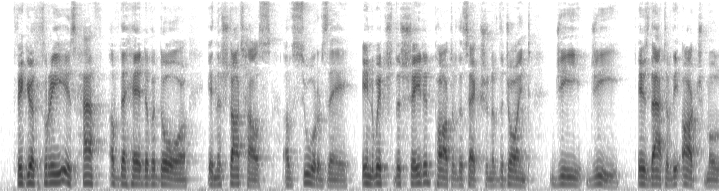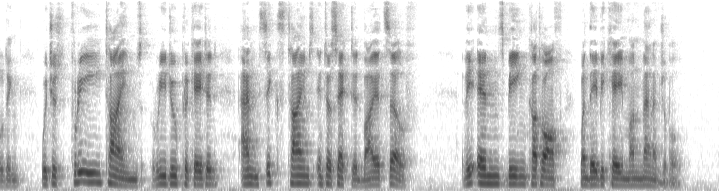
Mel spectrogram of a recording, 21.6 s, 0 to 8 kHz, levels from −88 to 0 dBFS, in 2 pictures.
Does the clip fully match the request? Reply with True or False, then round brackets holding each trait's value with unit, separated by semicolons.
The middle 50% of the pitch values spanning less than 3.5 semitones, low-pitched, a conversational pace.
True (2.9 semitones; 115 Hz; 150 wpm)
